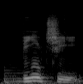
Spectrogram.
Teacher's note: How do I forget that the T E or the T I is a ch sound.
